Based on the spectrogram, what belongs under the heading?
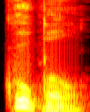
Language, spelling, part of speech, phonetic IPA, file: Russian, купол, noun, [ˈkupəɫ], Ru-купол.ogg
- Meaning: 1. cupola, dome 2. umbrella (the main body of a jellyfish, excluding the tentacles)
